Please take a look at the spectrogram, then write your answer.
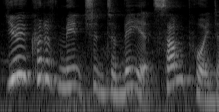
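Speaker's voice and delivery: usual speaking voice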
